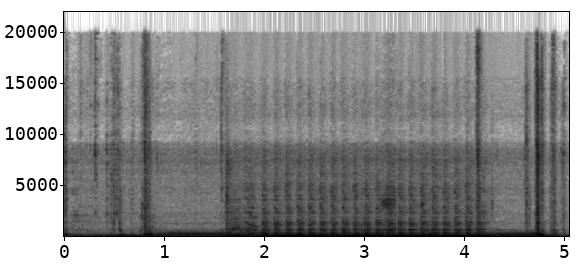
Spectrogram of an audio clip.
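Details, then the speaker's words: Mercedes-Benz W124 with Toyota 1JZ distributor engine cranks at an even three to four beats a second but never starts; no spark, ECU found full of water and likely shorted, to be replaced with a used unit. "กล่องน่าจะพังไปแล้วนะน่าจะช็อตก็เดี๋ยวต้องหากล่องใบใหม่นะ"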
